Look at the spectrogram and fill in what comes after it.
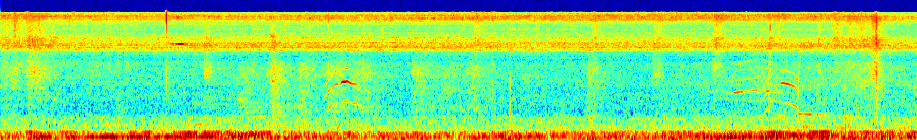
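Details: Kittens near their mother cat as she eats, recovering from an eye infection: two faint, thin rising-falling meows around the third and seventh seconds over a steady low hum and hiss.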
